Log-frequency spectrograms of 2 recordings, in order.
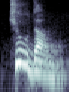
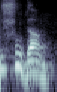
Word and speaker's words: chudan: Então, Chudan, né, que seria a região mediana, né, você não pode ler como Shudan, né, porque senão a pronúncia fica errada.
